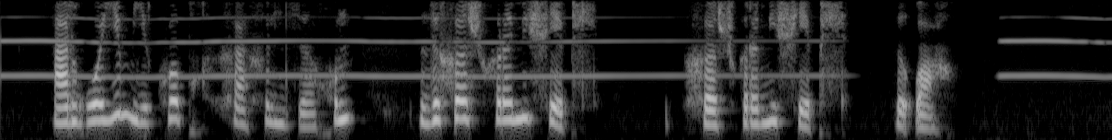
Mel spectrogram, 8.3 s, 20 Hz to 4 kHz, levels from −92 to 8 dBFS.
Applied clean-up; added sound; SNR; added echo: none; Wind instrument, woodwind instrument; 19 dB; none.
